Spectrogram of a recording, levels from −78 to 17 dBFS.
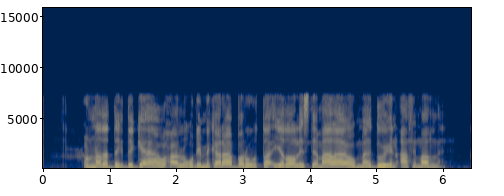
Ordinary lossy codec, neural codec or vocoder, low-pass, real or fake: none; codec, 16 kHz, 2 kbps, FunCodec, trained on LibriTTS, 25 frames a second; 7.2 kHz; fake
